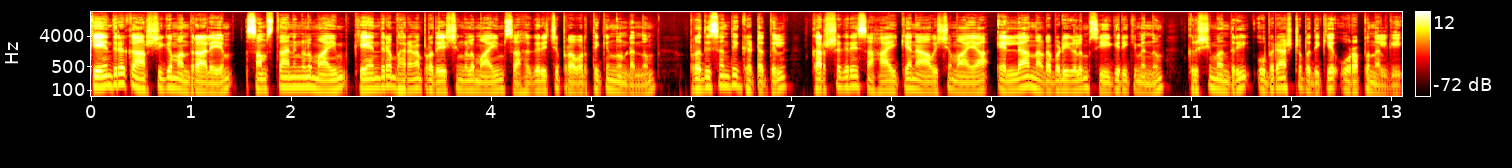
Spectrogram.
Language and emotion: Malayalam, neutral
